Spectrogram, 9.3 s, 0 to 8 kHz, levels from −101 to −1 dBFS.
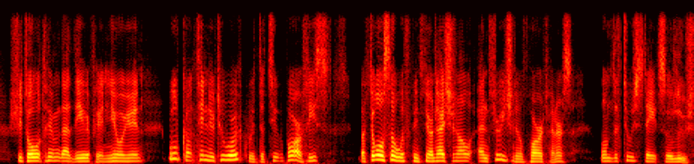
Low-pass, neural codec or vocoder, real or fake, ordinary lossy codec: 7.2 kHz; codec, 16 kHz in and 24 kHz out, 0.4 kbps, LongCat-Audio-Codec, four codebook decoder; fake; none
